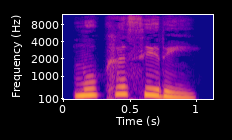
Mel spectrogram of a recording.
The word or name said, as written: ಮೇಗುಸಿರ್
